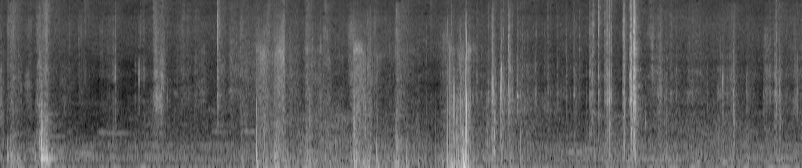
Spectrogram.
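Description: Cards shuffle and riffle between hands.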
